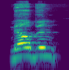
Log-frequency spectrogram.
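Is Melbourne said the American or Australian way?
Australian. It is said with an Australian pronunciation. "You guys pronounce it Melbourne"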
